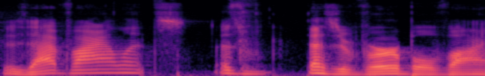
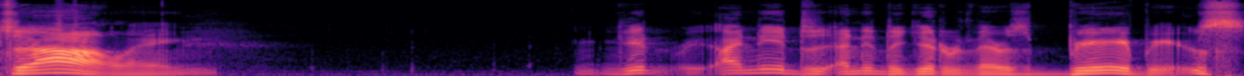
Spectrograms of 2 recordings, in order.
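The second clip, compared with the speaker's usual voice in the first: upper-class British cartoonish voice; 7 dB louder than usual. Asked for their best Nigel Thornberry impression, the speaker does a Nigel Thornberry impression. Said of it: "let's hear your best Nigel Thornberry impression".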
